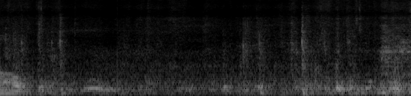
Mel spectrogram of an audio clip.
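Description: Pigeons coo softly in repeated low, throaty calls, several birds overlapping at moderate distance with faint background noise.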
